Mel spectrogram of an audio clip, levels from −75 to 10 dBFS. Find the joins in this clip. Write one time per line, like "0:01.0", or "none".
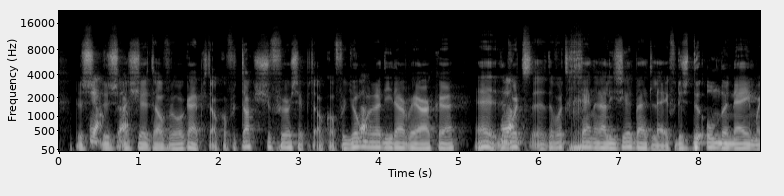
none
